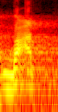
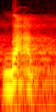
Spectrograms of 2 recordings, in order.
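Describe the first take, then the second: First: The word ends abruptly on the d consonant. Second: The word ends abruptly on the d consonant.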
